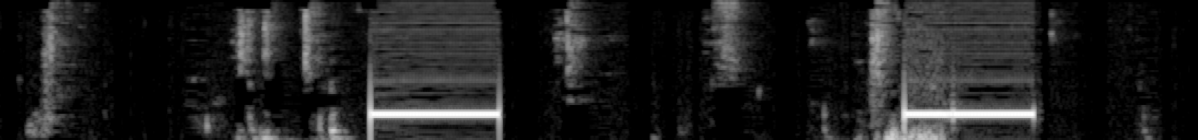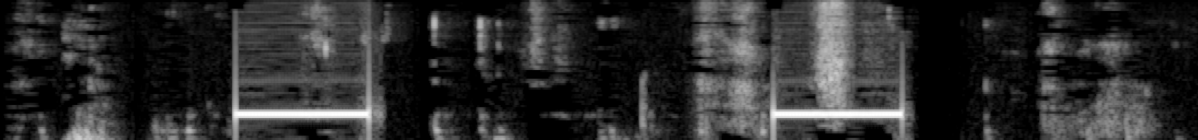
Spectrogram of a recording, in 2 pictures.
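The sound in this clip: Four long, steady, mid-pitched telephone tones, each about a second, sound while a call to University of Colorado Health is transferred. Short, choppy bursts of muffled sound fall between the tones.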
